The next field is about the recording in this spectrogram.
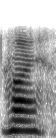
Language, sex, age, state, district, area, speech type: Assamese, female, 30-45, Assam, Majuli, urban, conversation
